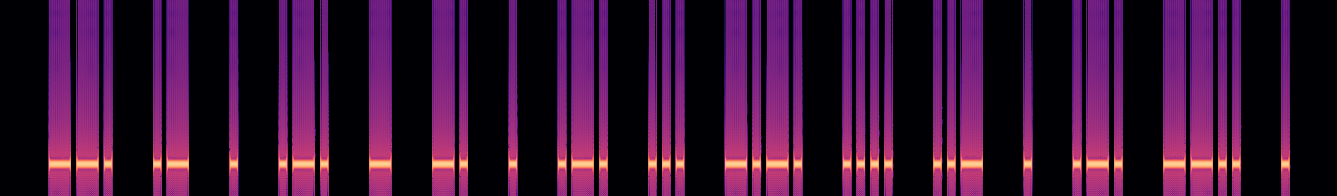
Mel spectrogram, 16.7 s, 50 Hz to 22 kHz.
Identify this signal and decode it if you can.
Morse code, heard as a keyed tone, about 14 wpm, spaced as for 10 wpm, 700 Hz. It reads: GAERTNERSCHUERZE
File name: Morsekurs / Witze / Witz 17. November 2020, 50 F70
